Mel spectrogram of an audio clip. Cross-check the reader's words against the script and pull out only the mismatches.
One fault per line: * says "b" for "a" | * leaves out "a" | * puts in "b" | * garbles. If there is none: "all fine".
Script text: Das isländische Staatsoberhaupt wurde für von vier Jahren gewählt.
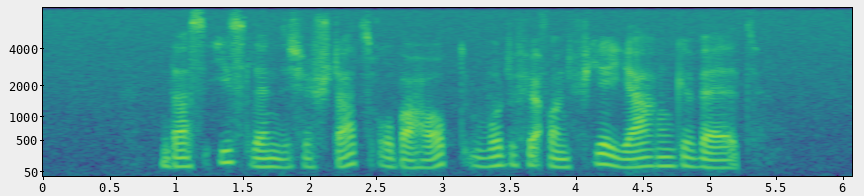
all fine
